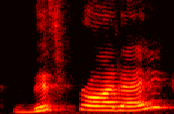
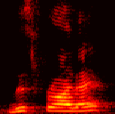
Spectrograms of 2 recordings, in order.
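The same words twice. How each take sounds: First: It is said slowly. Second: It is said quickly.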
